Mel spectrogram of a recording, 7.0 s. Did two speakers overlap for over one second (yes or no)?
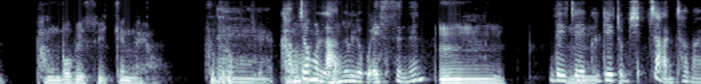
yes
